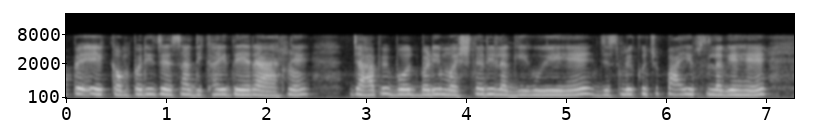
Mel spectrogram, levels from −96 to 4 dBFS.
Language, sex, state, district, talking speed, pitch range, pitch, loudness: Hindi, female, Bihar, Gopalganj, 180 wpm, 215-240 Hz, 230 Hz, -22 LUFS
